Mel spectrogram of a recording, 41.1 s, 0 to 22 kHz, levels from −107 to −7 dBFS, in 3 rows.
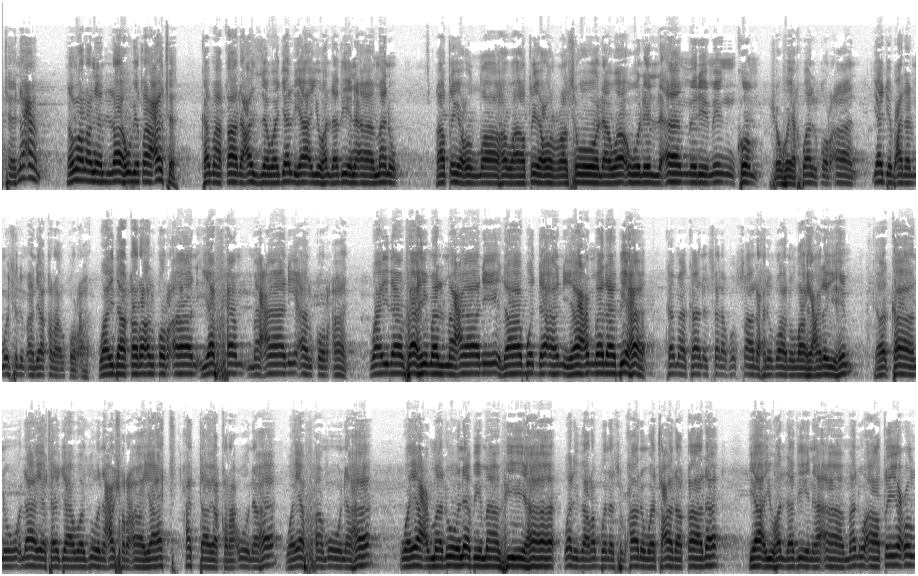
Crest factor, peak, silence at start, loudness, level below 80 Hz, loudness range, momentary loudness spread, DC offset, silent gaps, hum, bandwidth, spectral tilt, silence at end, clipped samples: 14 dB; 0 dBFS; 0 s; -16 LUFS; -48 dBFS; 5 LU; 10 LU; under 0.1%; none; none; 11 kHz; -7.5 dB/octave; 0 s; under 0.1%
